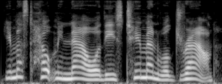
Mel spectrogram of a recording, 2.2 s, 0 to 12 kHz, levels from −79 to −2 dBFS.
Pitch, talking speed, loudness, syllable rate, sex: 215 Hz, 295 wpm, -16 LUFS, 5.9 syllables/s, female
